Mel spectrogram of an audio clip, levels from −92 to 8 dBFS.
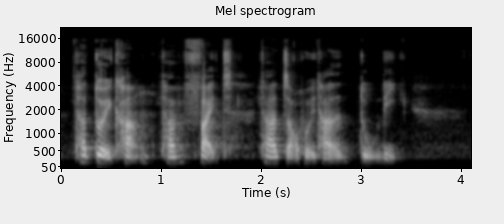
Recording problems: thin; very; fading below 350 Hz

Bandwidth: 15.5 kHz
